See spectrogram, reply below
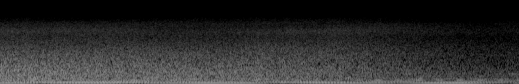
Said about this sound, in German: Das Wasser trägt dich nun eine Weile. Konzentriere dich auf das leise Rauschen des Meeres.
